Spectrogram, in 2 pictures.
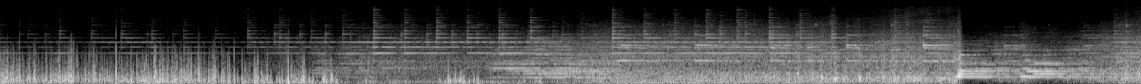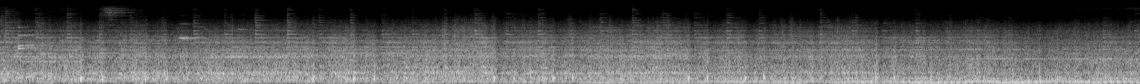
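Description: Mechanical railroad crossing bell ringing rapidly while a train horn blows, twice: about five seconds in and again about ten seconds in. After that a Metra bilevel commuter train rolls through the crossing, its wheels clattering over the rails, with the bell still ringing.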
